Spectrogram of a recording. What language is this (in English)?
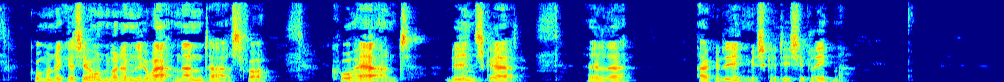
Danish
